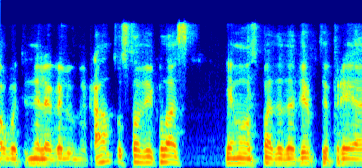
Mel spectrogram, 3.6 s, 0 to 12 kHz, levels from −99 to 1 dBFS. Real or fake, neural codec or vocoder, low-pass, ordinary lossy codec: real; none; 7.2 kHz; Opus, 64 kbps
